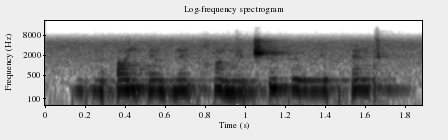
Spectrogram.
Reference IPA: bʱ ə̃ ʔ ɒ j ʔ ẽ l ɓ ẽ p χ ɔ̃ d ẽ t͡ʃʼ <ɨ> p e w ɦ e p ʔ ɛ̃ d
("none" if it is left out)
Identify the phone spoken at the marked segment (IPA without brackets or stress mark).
ɨ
